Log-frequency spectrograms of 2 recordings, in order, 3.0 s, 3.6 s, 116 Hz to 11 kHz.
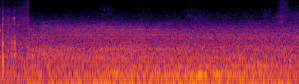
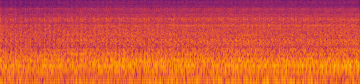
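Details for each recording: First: Acura TL before repair, flashing check engine light, running rough and smelling rich at startup; scanner later reports cylinder 6 misfire: low idle rumble with an uneven, stumbling, missing beat; cylinder misfire. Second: Acura TL after replacing coil and spark plugs for a cylinder 6 misfire (flashing check engine light, rough running): steady, even idle with no skipped beats, sounds better than before; normal idle.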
